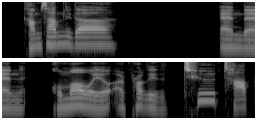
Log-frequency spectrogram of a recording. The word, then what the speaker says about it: 고마워요: The next one we have here, 고마워요, which is 고, 마, 워, 요. 고, 마, 워, 요. 고, 마, So again, a little faster, that's 고마워요. 고마워요.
